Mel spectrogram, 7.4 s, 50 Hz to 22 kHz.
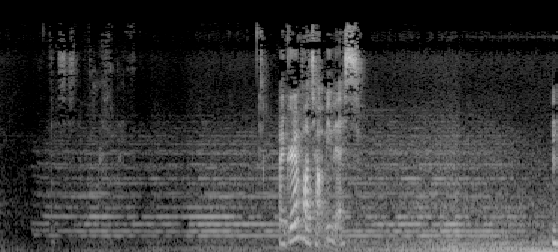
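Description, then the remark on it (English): A train horn blows a long, steady, droning blast as the train comes up on a road crossing, sounding without a break, while a person speaks briefly over it partway through. “Fun fact, did you know that when a train comes up on an intersection, they have to blow their whistle 4 times?”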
